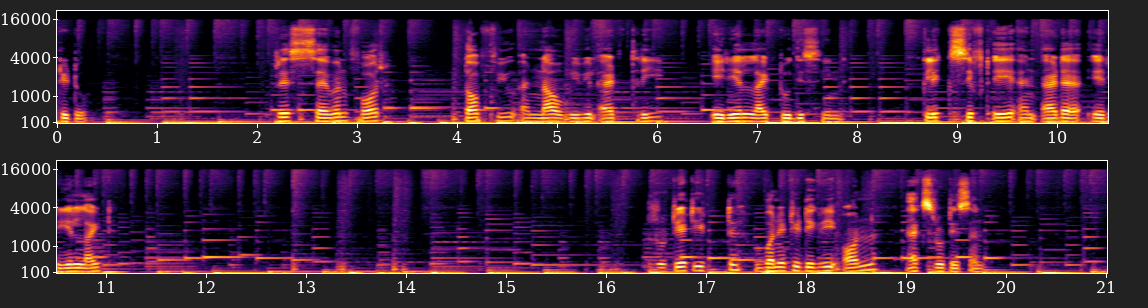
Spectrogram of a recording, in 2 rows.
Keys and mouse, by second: 5.6 KP_7, 6.7 click, 7.3 KP_Decimal, 8.2 click, 11.3 shift+a, 17.4-17.9 drag, 20.2 click.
